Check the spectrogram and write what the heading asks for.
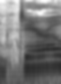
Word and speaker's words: Dara: I'm Dara like Sarah.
